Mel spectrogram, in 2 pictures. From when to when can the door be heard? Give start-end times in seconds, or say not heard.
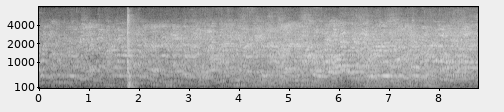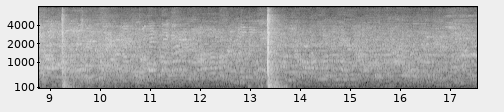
1.4-1.9, 8.8-9.6, 12.9-13.7.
